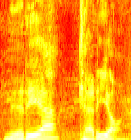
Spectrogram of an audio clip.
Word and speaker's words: Nerea Carryon: But in the meantime, I give you the one and only Nerea Carryon.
